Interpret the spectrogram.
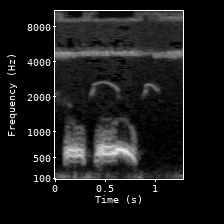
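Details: Lure call of a spotted dove for trapping. Two mellow coos: a short, even note followed by a longer one that swells and then drops at the end.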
